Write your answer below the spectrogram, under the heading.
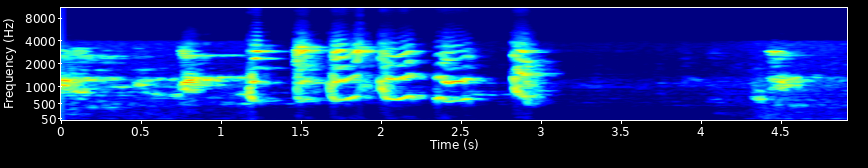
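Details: Caged male Quaker parrot practising words, with a burst of rapid harsh chattering syllables around the second second, then quiet before a short squawky phrase at the end.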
